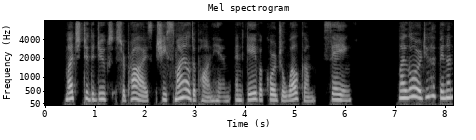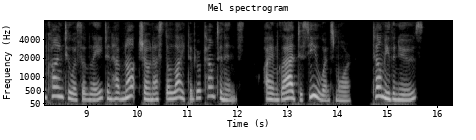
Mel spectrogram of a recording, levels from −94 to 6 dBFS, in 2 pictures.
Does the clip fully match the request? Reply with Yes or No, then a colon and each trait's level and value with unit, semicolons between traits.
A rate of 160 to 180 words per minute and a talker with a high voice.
Yes: average, 175 wpm; high, 215 Hz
